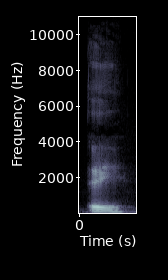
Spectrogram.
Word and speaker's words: И: In Ukrainian, this letter is pronounced Y.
